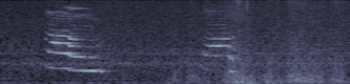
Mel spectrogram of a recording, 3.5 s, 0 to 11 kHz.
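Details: Cat giving a clear harmonic meow that falls in pitch, followed about 1.5 seconds later by a shorter, fainter second meow over low background rumble.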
